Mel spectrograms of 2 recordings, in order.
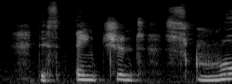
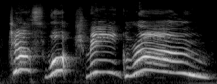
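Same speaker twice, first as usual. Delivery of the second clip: very high, loud and slow boast; crowing old crone; shouting; 14 dB louder, much slower than usual. Acted. Grandma boasting to George, loud and slow. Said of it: "she shouted".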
